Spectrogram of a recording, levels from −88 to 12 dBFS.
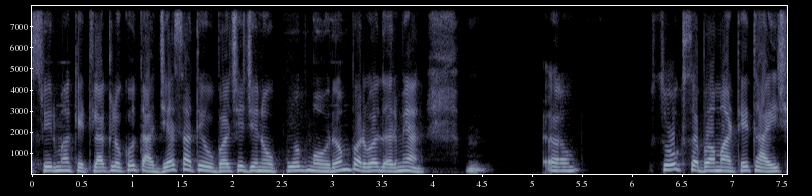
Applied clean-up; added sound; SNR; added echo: neural mask model DeepFilterNet 3.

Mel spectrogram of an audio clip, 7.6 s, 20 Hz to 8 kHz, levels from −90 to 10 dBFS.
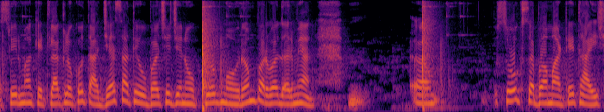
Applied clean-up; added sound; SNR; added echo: none; Shatter; 9 dB; none.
